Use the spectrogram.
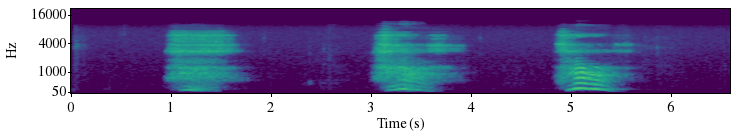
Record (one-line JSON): {"exhalation_length": "6.6 s", "exhalation_amplitude": 7917, "exhalation_signal_mean_std_ratio": 0.36, "survey_phase": "beta (2021-08-13 to 2022-03-07)", "age": "65+", "gender": "Female", "wearing_mask": "No", "symptom_none": true, "smoker_status": "Never smoked", "respiratory_condition_asthma": false, "respiratory_condition_other": false, "recruitment_source": "REACT", "submission_delay": "2 days", "covid_test_result": "Negative", "covid_test_method": "RT-qPCR", "influenza_a_test_result": "Negative", "influenza_b_test_result": "Negative"}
